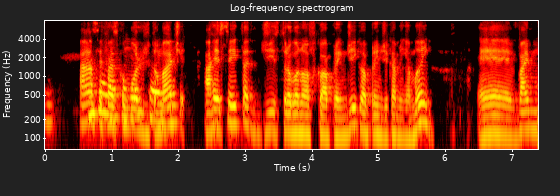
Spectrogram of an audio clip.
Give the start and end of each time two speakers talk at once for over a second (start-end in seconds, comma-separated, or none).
0.6-2.0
